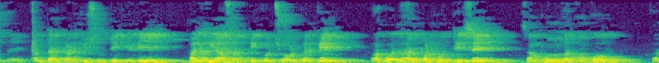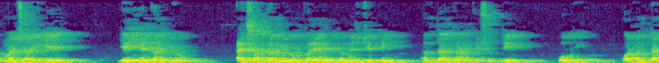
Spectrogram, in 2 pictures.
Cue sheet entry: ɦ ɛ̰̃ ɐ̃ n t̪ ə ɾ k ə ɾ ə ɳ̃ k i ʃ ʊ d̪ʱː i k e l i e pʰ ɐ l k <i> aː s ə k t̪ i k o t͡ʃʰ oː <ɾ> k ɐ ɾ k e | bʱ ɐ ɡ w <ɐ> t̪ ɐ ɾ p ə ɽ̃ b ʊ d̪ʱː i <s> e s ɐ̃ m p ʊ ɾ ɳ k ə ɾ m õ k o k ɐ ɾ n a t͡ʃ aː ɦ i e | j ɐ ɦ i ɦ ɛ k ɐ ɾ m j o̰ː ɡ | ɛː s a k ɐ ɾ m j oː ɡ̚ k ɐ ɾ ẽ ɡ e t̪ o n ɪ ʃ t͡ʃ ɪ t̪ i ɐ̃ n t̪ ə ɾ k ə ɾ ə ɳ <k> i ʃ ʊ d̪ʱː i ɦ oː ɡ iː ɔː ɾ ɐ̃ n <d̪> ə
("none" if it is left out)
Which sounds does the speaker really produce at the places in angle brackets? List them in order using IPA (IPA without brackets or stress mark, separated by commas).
i, ɽ, ə, s, k, t̪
